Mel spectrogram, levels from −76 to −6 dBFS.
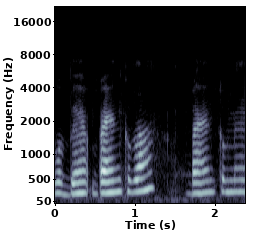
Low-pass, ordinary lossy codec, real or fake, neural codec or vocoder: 7.2 kHz; none; fake; codec, 24 kHz, 3 kbps, HILCodec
